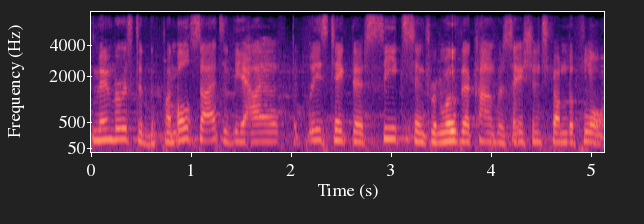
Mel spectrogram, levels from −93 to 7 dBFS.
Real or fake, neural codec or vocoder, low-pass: fake; codec, 24 kHz, 0.9 kbps, WavTokenizer, medium music audio release; 7.2 kHz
